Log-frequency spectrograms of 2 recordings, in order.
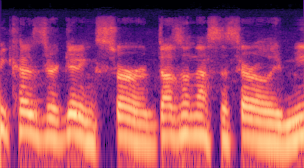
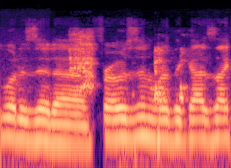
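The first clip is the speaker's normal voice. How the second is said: ordinary delivery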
